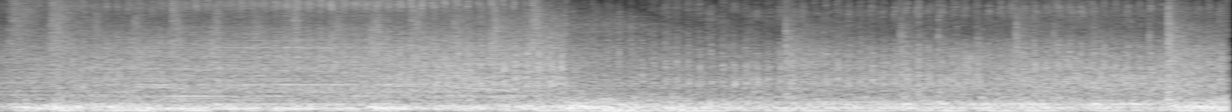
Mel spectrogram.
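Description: Two helicopters arriving over a compound in Abbottabad at night, a loud, continuous rotor roar and low rumble that holds steady throughout, with a few sharp booming hits layered over it.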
